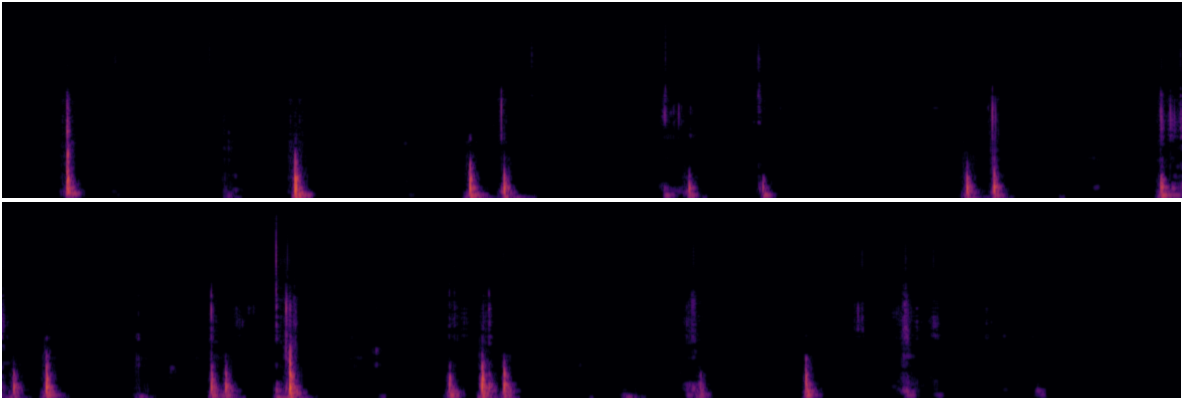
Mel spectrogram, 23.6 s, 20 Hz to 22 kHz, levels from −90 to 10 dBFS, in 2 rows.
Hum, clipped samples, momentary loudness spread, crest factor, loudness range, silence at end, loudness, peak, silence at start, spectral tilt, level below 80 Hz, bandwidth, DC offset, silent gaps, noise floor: none; under 0.1%; 22 LU; 36 dB; 15 LU; 2.7 s; -43 LUFS; -12 dBFS; 0.65 s; -7.5 dB/octave; -62 dBFS; 15 kHz; under 0.1%; 8.34-9.22 s; under -90 dBFS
